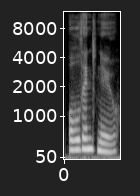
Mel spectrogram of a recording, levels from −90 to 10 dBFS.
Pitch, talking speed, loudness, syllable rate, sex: 210 Hz, 170 wpm, -13 LUFS, 3.5 syllables/s, female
